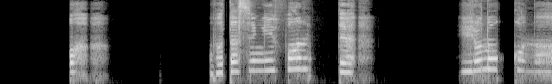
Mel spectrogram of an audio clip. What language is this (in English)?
Japanese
